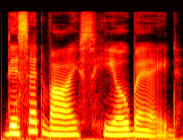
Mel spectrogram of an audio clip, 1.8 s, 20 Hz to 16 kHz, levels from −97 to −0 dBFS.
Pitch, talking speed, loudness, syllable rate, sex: 170 Hz, 130 wpm, -17 LUFS, 4.4 syllables/s, female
